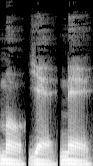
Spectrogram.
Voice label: "moyene", concat syllables; Affixing experiment

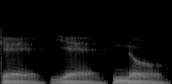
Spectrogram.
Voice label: "keyeno", concat syllables; Affixing experiment

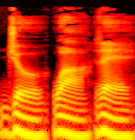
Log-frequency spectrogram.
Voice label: "joware", concat syllables; Affixing experiment

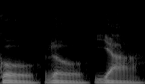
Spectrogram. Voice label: "koroya", concat syllables; Affixing experiment

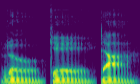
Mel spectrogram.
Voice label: "roketa", concat syllables; Affixing experiment

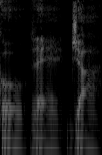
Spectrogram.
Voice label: "koreja", concat syllables; Affixing experiment

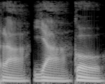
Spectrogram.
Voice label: "rayako", concat syllables; Affixing experiment

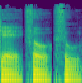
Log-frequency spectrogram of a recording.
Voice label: "kethothu", concat syllables; Affixing experiment

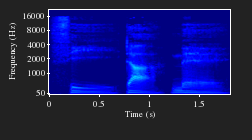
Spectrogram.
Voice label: "thitame", concat syllables; Affixing experiment

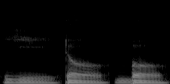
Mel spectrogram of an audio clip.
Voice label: "yitobo", concat syllables; Affixing experiment

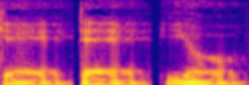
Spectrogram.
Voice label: "keteyo", concat syllables; Affixing experiment

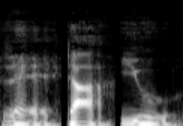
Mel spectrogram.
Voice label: "retayu", concat syllables; Affixing experiment

